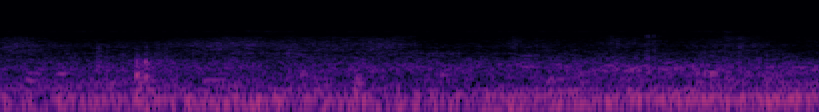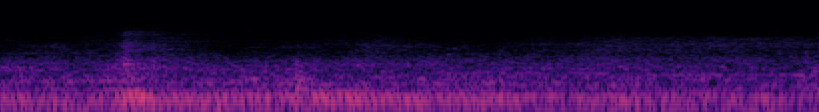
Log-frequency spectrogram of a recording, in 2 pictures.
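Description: A steady low machine hum, with a sharp knock about three and a half seconds in.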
